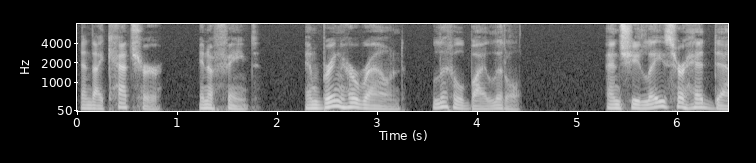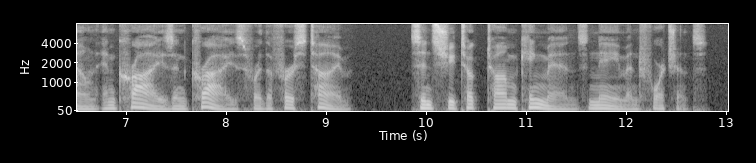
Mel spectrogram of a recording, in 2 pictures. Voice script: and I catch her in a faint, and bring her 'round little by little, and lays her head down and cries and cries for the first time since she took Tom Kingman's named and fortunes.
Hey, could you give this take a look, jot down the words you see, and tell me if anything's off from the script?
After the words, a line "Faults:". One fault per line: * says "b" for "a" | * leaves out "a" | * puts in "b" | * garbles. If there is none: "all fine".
and I catch her in a faint, and bring her 'round little by little, and she lays her head down and cries and cries for the first time since she took Tom Kingman's name and fortunes.
Faults:
* puts in "she"
* says "name" for "named"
